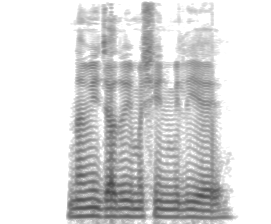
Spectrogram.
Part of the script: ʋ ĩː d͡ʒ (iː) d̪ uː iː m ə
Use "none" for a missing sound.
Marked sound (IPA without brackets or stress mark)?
aː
